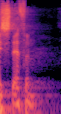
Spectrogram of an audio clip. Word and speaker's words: Stephen: Listen to what, it's actually Stephen. That's how you pronounce his name. Thank you. I got it right.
